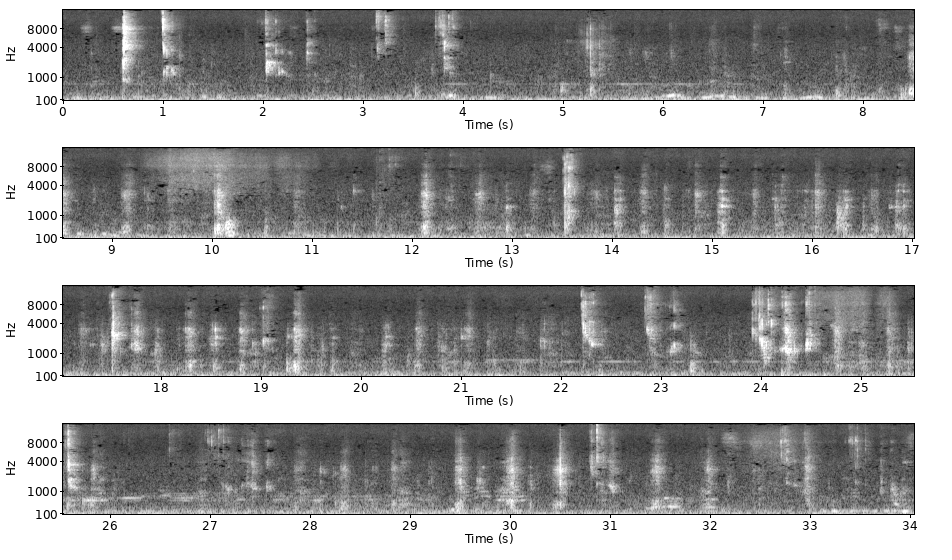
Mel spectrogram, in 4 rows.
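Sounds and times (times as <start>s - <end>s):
chewing with wet mouth clicks: 0.5s - 1.2s, 2.0s - 4.0s, 11.2s - 34.0s.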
